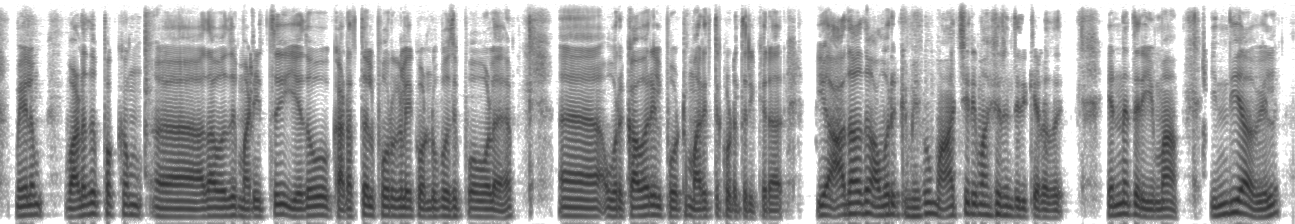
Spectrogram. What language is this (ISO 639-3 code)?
tam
